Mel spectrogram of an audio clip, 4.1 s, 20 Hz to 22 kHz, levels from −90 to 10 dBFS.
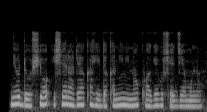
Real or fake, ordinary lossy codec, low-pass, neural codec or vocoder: fake; none; none; codec, 16 kHz, 16 kbps, FreqCodec, larger model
